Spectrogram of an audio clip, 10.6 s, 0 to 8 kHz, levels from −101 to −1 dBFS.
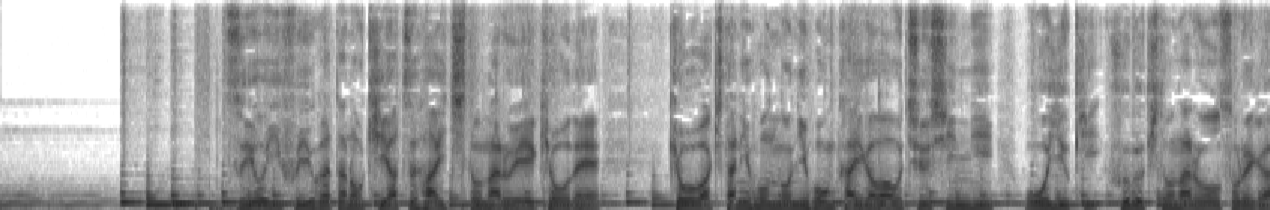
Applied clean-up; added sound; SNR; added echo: none; Drum / Drum kit; 14 dB; none.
